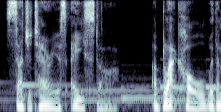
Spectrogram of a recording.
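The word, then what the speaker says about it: Sagittarius A*: Our galactic center hosts Sagittarius A star, pronounced Sagittarius A star, a black hole with a mass of about 4 million suns.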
